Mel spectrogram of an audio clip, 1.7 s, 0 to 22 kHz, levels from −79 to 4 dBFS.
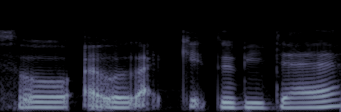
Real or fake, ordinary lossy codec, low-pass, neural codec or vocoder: fake; none; 7.2 kHz; vocoder, 22.05 kHz, 80 mel bands, WaveNeXt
